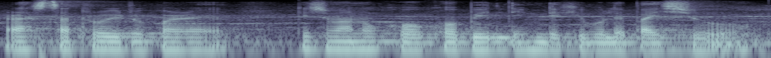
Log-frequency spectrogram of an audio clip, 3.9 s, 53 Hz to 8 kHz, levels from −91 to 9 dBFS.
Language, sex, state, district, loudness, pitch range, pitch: Assamese, male, Assam, Hailakandi, -20 LUFS, 100-110 Hz, 105 Hz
